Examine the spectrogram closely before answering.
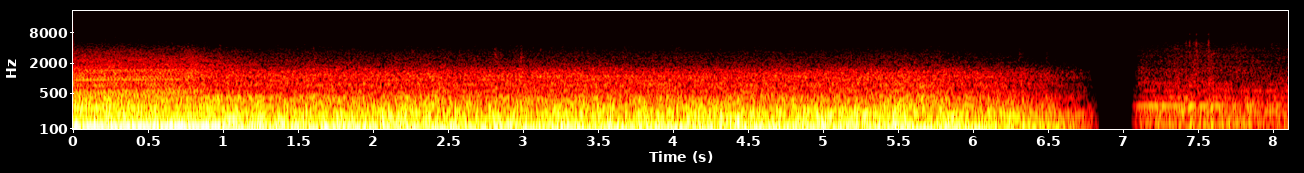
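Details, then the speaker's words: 1999 Isuzu VehiCROSS, warmed up, full-throttle pulls from 40 to 60: engine drones unevenly, stumbling and missing under load; hesitation and bucking at wide open throttle, cause not yet found; coil packs and plugs to be checked next. "we can do a couple full pull runs and you guys can hear it Miss or uh see the attack move"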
